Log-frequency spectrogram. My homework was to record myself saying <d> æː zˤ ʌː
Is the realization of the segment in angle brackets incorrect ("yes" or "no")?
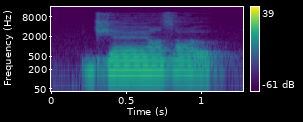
yes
